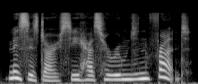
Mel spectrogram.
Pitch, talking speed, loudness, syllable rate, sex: 230 Hz, 210 wpm, -16 LUFS, 4.6 syllables/s, female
